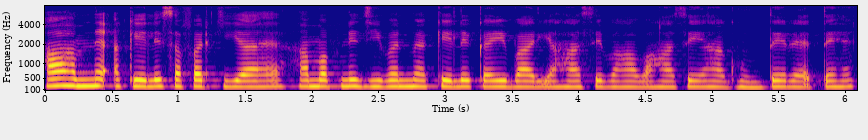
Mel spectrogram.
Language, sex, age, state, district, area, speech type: Hindi, female, 30-45, Madhya Pradesh, Jabalpur, urban, spontaneous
